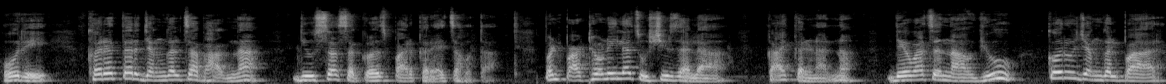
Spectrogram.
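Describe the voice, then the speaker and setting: A woman reading the lines of a young man traveling home, a steady, commanding brother figure in a spoken story. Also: medium pitch, slow, gravelly. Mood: calm. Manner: urgent commands in the danger scene.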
